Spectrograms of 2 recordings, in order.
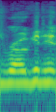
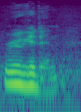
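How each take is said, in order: First: The first syllable has an 'oh' vowel. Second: The first syllable has an 'oo' vowel. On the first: "sometimes I'll pronounce it as uh, as Rogadin as well" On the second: "It's spelled Ro, but it's pronounced Ru"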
